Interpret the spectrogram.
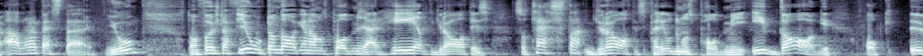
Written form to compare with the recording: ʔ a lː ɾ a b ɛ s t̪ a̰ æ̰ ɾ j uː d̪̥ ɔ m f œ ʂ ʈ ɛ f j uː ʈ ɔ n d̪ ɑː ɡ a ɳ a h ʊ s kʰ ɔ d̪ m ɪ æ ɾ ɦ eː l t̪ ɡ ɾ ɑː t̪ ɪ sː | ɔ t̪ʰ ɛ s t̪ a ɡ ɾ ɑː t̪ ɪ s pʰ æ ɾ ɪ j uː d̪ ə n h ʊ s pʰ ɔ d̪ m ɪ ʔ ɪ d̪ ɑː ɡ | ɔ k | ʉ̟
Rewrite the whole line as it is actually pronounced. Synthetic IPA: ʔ a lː ɾ a b ɛ s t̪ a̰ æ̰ ɾ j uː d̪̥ ɔ m f œ ʂ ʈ a f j uː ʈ ɔ n d̪ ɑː ɡ a ɳ a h ʊ s pʰ ɔ d̪ m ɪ æ ɾ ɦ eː l t̪ ɡ ɾ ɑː t̪ ɪ sː | ɔ t̪ʰ ɛ s t̪ a ɡ ɾ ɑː t̪ ɪ s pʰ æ ɾ ɪ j uː d̪ ə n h ʊ s pʰ ɔ d̪ m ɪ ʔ ɪ d̪ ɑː ɡ | ɔ k | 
